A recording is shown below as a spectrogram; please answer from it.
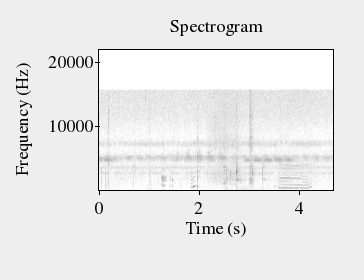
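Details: Mother cat and kitten at night, both bathed before bed: a short, bending meow near the end, after soft rustles and clicks, over a steady low hum and a high whine.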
